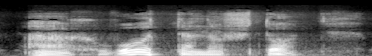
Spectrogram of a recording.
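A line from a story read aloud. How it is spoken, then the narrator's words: Drawn-out, surprised. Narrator (Russian): протянул Прохор, скорее удивленно, чем испуганно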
